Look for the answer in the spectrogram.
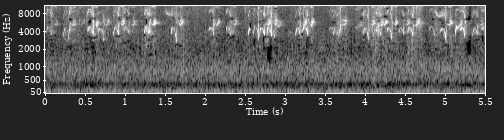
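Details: Eurasian tree sparrow calling: a steady run of high, sharp chirps and chattering tweets, closely packed in bursts throughout, with brief pauses between groups.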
